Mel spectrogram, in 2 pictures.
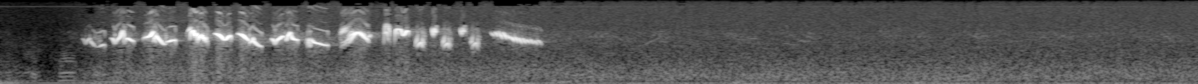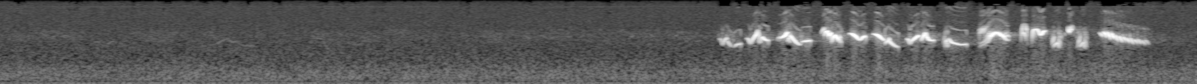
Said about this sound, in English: Next, the purple finch.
